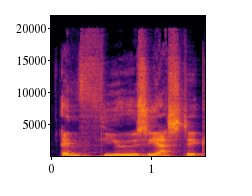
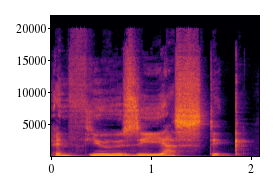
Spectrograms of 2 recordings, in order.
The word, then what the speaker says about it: enthusiastic: Enthusiastic has the N-th sound. Enthusiastic.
